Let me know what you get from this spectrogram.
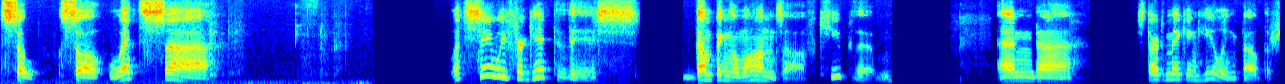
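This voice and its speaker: A man's voice: fairly high pitch, sing-song, slow, long pauses. A man playing his character in a tabletop game, arguing stubbornly, with a put-on Russian accent that comes and goes. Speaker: player. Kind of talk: in-character tabletop role-play.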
